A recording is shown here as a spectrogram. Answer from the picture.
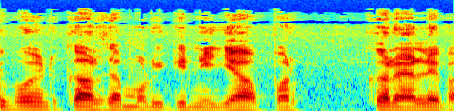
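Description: Only speech: a man talking, with a short pause about a second and a half in.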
